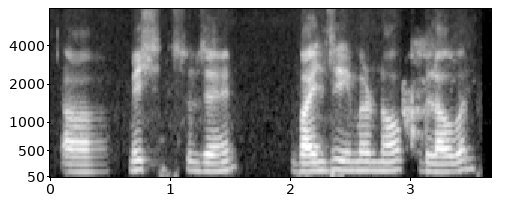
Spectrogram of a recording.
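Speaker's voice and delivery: ordinary talk, nothing marked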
